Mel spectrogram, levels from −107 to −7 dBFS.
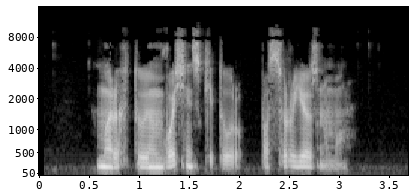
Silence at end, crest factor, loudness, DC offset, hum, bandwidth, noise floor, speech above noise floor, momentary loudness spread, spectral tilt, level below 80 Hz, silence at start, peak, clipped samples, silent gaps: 0.65 s; 24 dB; -26 LUFS; under 0.1%; none; 10 kHz; -71 dBFS; 45 dB; 12 LU; -4 dB/octave; -60 dBFS; 0.6 s; -4 dBFS; under 0.1%; none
